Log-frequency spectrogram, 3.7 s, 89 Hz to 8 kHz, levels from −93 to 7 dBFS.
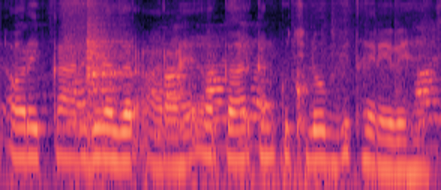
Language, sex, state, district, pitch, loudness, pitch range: Hindi, male, Uttar Pradesh, Jalaun, 190 Hz, -23 LUFS, 180-195 Hz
